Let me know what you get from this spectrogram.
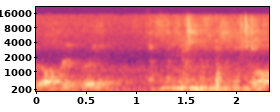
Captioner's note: laughter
